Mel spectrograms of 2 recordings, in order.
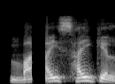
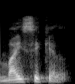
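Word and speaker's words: bicycle: আচ্ছা হ্যাঁ, এটা শুদ্ধ উচ্চারণ কিন্তু বাইসাইকেল না, বাইসিকেল।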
